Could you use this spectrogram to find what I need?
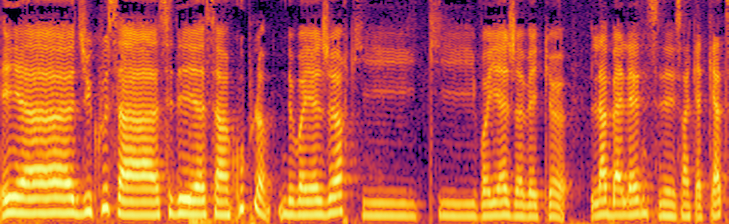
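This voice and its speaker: Very slowly, a woman speaks at a fairly low pitch with fairly even intonation. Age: 20s. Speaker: guest, digital marketing graduate. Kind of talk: casual chat.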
